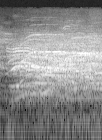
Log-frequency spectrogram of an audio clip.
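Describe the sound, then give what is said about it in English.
A group of children shout excitedly together about Christmas when asked if they are excited, a loud, high-pitched, sustained burst of overlapping cheering and whooping that rises quickly and holds steady for over a second. “So I'm going to ask you, if you're excited about Christmas, when I do, and I'm done, you make whatever noise you feel like making at that moment to express your excitement.”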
